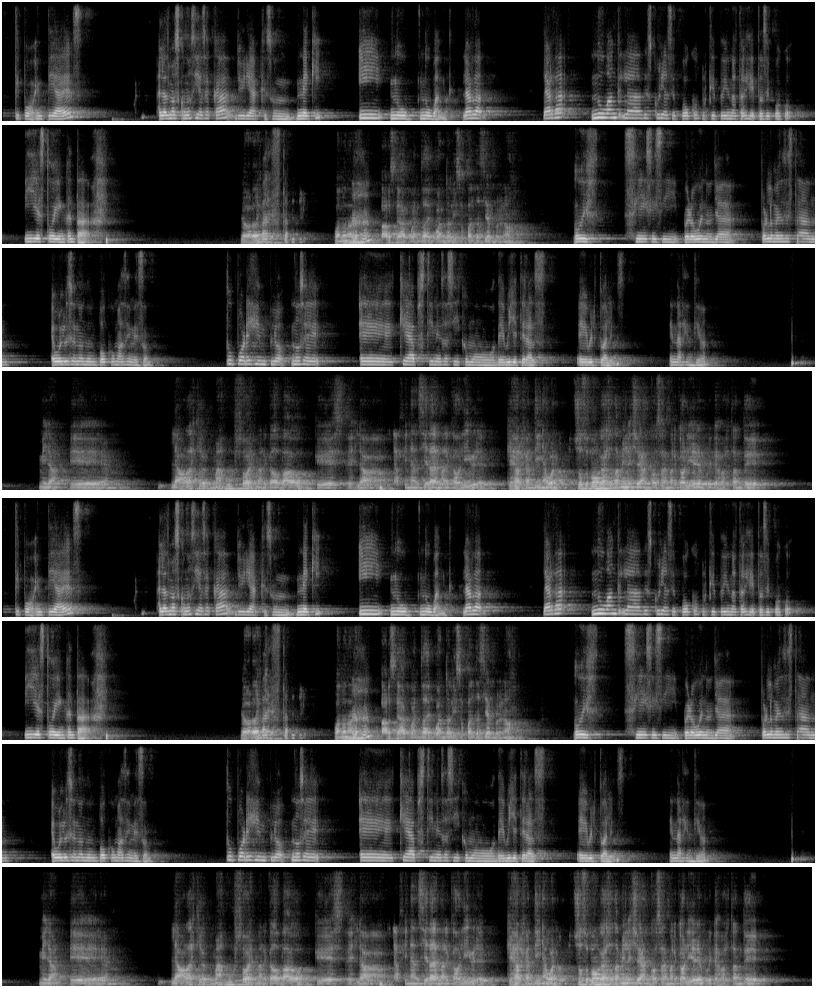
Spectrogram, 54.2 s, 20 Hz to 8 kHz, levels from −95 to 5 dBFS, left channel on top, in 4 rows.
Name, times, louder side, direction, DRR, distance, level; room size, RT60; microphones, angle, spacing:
voice 1, 0.2-1.2 2.6-5.3 5.9-8.1 9.0-9.4 9.8-13.1 13.9-15.3 17.8-18.1 19.4-19.7 23.1-23.5 23.9-25.8 26.2-27.2 27.9-29.6 30.8-32.4 33.0-36.1 36.7-37.4 38.2-38.9, equal, ahead, 0.7 m, -24 dB
voice 2, 17.5-18.1 19.1-19.6 19.9-22.2 41.3-42.7 43.2-48.8 49.1-53.2, right 1 dB, 30° right, 2.3 m, -28 dB
29.0 x 14.0 x 9.2 m
head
